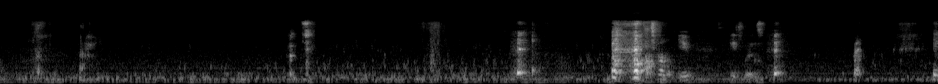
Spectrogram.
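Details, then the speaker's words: Female who gave herself hiccups, which she says usually hurt and end in a burp: about six sharp, sudden vocal bursts over nine seconds, one louder and longer possibly ending in a burp; repeated hiccups. "Oh man, I gave my I gave myself hiccups. Oh well, may as well have fun with them while they Last."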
